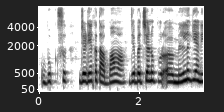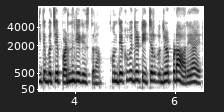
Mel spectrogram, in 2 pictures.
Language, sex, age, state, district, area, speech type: Punjabi, female, 18-30, Punjab, Tarn Taran, rural, spontaneous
